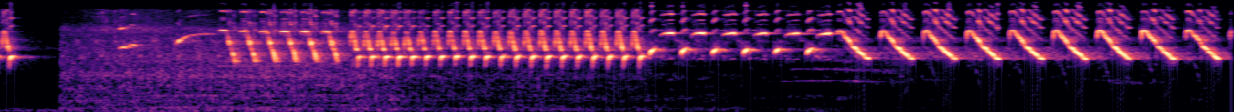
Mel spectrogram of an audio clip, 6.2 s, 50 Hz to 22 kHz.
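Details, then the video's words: Canary kenari in long continuous song: a rising whistle opens into fast even trills, shifting to high chips and then repeated downward-sweeping notes; low hum early on. "Kicau Burung Kenari 149 II LUAR BIASA GACOR PANJANG Cocok untuk Masteran"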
